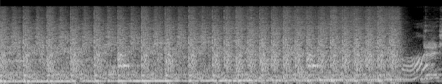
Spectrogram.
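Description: Electronic music build-up: a fast pulsing beat under a low synth tone that slowly rises in pitch, with a short higher blip about every two seconds.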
